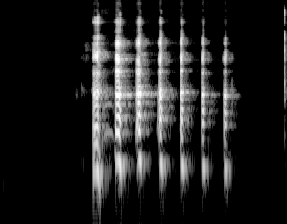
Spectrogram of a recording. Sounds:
Laughter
